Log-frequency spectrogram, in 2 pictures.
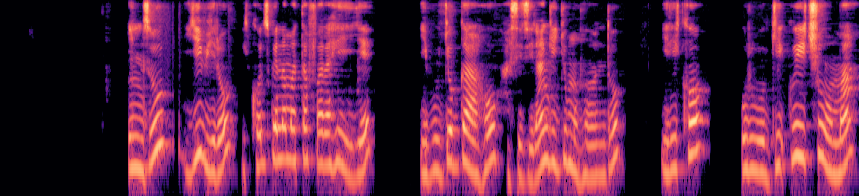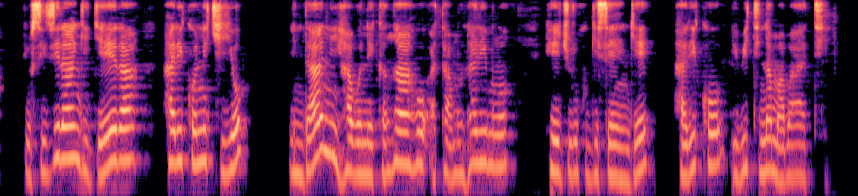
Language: Rundi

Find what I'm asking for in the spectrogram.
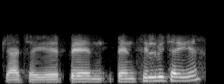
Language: Urdu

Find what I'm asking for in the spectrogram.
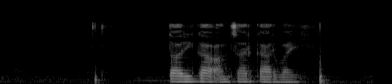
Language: Nepali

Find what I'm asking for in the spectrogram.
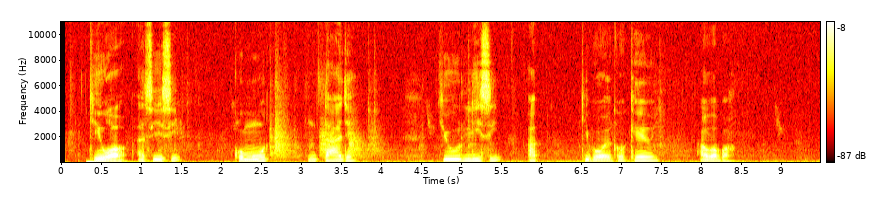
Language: Kalenjin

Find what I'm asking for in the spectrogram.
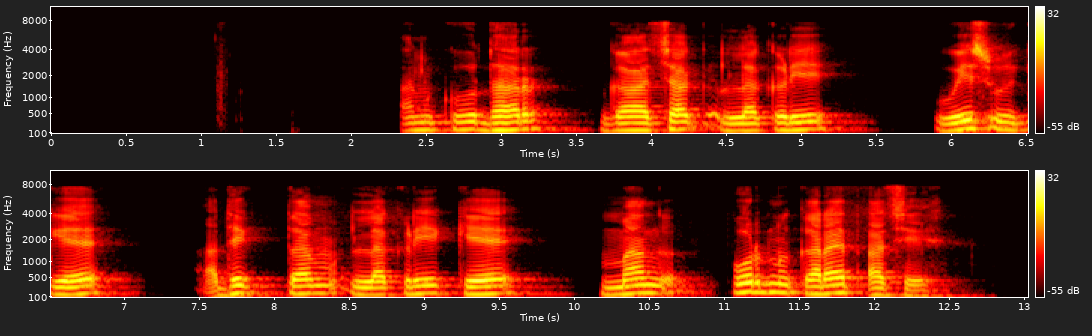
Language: Maithili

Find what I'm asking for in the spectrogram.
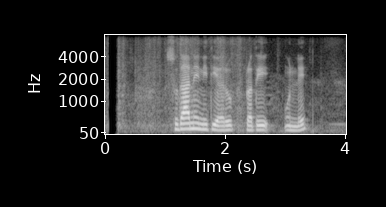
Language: Nepali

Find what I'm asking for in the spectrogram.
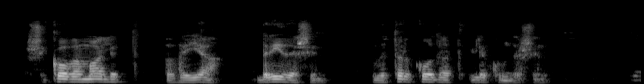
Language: Albanian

